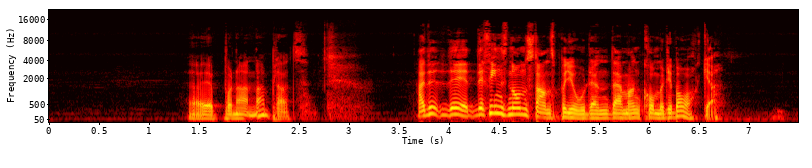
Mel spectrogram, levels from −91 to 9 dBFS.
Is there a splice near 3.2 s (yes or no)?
no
